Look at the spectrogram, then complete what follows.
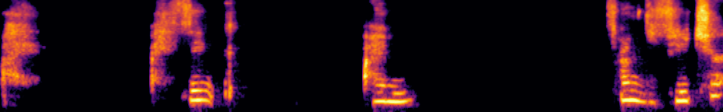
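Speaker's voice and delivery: rough, hoarse delivery. A figure in a little-known area answers her question: very soft, hoarse voice. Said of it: "In a very soft but hoarse voice".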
